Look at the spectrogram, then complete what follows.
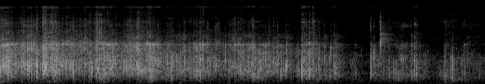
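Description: Porlex hand coffee grinder being cranked, its ceramic burrs crunching and crackling through a few coffee beans. The crunching thins out about three seconds in as the beans are ground through.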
